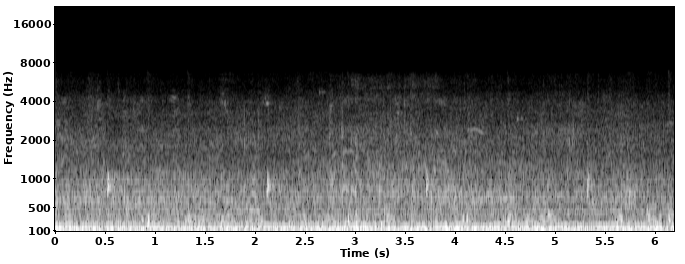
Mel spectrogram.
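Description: A dressage horse's hooves striking turf as it trots, soft and faint, over a steady low rumble of outdoor background noise.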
